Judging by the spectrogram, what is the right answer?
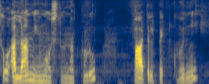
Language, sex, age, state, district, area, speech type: Telugu, female, 18-30, Telangana, Hyderabad, urban, spontaneous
